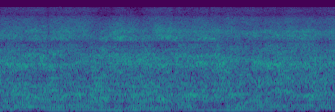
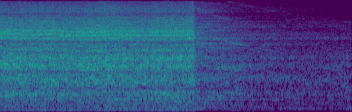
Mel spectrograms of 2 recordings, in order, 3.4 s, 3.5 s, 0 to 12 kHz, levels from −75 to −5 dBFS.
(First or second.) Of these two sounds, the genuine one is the second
